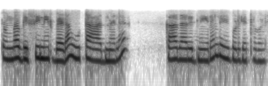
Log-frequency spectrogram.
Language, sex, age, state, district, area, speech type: Kannada, female, 18-30, Karnataka, Davanagere, rural, conversation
